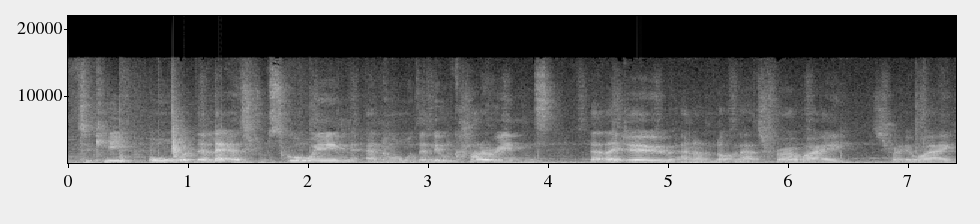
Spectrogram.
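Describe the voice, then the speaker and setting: Young British female vlogger, informal and rambling, recorded at a distance in a roomy home with music behind. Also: deep voice. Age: young adult. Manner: informal, rambling, thinking aloud. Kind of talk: casual chatty haul vlog. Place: living rooms at home. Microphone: camera a few feet away.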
